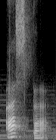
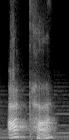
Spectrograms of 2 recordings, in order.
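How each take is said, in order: First: A clear s sound comes before the p. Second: The s becomes a puff of air after p.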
